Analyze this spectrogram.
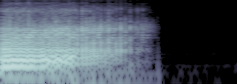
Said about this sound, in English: He was farting?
